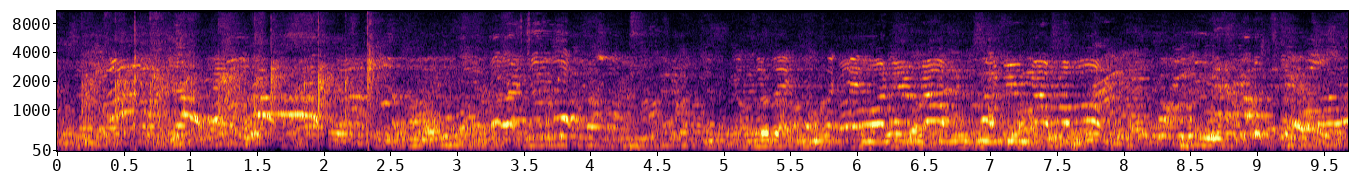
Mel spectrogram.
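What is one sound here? A man shouts nearby outdoors.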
